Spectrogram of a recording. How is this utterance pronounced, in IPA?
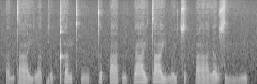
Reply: ɐ˨˩ m t̪ aː˨ j w ɐ˨˥ k̚ j ɵ˨ t̚ kʰ ɐ˥ n t̪ʰ uː˧ p̚ t̪ ɵ˥ t̚ p aː˧ t̚ ŋ ɪ˧ k̚ l aː˥ j t̪ aː˥ j m ɵ˨˥ ɥ t͡s ʊ˥ k̚ p aː˧ l ɐ˥ w s iː˧ ŋ

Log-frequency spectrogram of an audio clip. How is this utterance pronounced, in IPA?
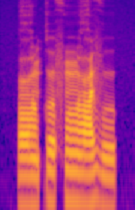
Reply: ʕ õ˧ k ʊː˧ f õː˧ ʕ ɘ˧˥ v u˧

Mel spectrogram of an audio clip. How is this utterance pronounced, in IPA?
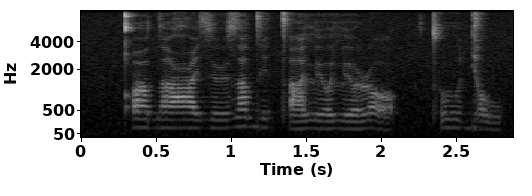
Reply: qʼ o d a ʕ i z ʉ z a d i tʼ a lʲ o lʲ o ɭ ɔ | tʼ u ɟ ɔ w

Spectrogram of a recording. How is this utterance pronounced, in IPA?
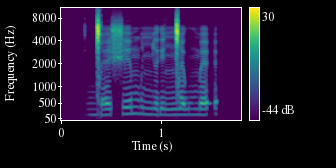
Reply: ɡ͡ǀ ɛ ʃ e m u ɲ ə ɾʲ ɛ ŋ͡ǀ ɛ w m ɛ ʔ

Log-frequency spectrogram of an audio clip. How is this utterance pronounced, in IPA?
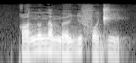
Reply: qʷ a n o n a m œ ʎ y f ɔ d͡ʒ i

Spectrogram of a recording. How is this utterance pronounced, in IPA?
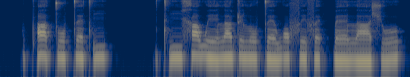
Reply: pʼ a t̪ o t̪ ɛ tʼ i | tʼ i x a w e l a ʈ ɪ l o t̪ ɛ w ɔ f e f ɛ k͡p ɛ l a ʃ ʊ

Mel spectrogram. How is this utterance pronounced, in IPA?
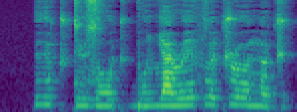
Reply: ð y˧ t͡ʃ t y˨ z oː˨ t͡ʃ ɡ͡b o˨ ʎ æ˧ ɹ e˦ f l ø˦ t͡ʃ ɭ ɵː˧ n œ˨ t͡ʃ

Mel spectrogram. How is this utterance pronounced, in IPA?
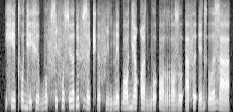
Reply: xʲ e˥ t̪ʰ ʊ˥ ɡʲ ʉ˩˥ xʲ o˨˩ b o˥ f s i˥ f ʊ˨˩ s ʉ˥ ə̯ ɗ ʉ˥ f z ɘ˨˩ t͡ʃʼ ɘ˨˩ f i˨˩ d m e˥ ɓ ɔ˩˥ ɡʲ œ˩˥ qʷ a˨˩ d b o˩˥ ʔ ɔ˨˩ r ɔ˨˩ z ʊ˨˩ ʔ a˩˥ f ɘ˨˩ ʔ e˩˥ d ʔ ʊ˩˥ ə̯ z a˨˩

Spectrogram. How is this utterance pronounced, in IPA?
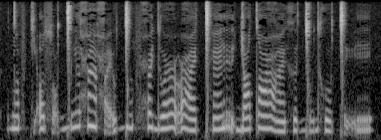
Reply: dˤ ə̃˨ f c ḛ˨ y̯ sˤ o̰˨ ɡ͡ǀ e˥ l ħ ə̃ː˥˨ ħ æ̰˨˩˦ u̯ ɡ͡ǀ ə̃˥˨ f ħ ʏ˥˨ d o˧˥ ʕ o̰˥ ʕ æ˨ ǀʰ æ̃˧˥ r ə̰˥˨ ɟ oː˧˥ tˤ ə˥ i̯ ʕ æ̃˨ x ə˨˩˦ ɡ͡ǀ o˧˥ d x o˨˩˦ ǀ ḛ˨˩˦ r

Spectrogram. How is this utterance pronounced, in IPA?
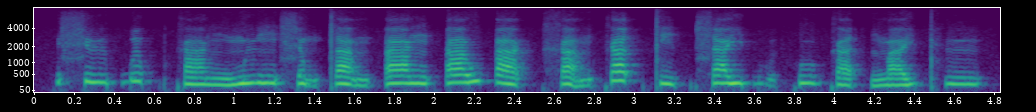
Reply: s ɨ˧ ɓ ə˦˥ p̚ k a̤˨˩ ŋ m ɨ˧ ŋ s ə̰˧˨ m t̪ a̰˧˨ m ʔ a˧ ŋ ʔ a˨˦ w ʔ a˨˩ k̚ x a̰˧˨ m k a˦˥ t̚ t̪ i˨˩ p̚ s a˧ j ɓ ṵ˧˨ ə̯ k u˧ k a˨˩ t̚ m a˨˦ j t̪ʰ ɨ˧

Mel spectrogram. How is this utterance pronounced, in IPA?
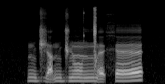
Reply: n d͡ʒ a̰ n d͡ʒ õ ŋ͡ǀ ɛ̰ x ɛ

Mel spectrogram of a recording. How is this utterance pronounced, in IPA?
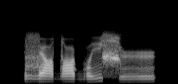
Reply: ɮ ɛ dˤ ø ɡʷ i ɕ ʉ

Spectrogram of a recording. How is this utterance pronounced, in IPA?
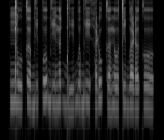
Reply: ŋ͡ǃ uː˨˩˦ k əː˨ b i˨˩˦ p ʊː˧˥˧ b iː˨ n ə˧˥˧ ɡ͡ǃ iː˨˩˦ b ə˧˥˧ b iː˦˨ h ə˨˥ ɽ u˧˥˧ k ə˨˩˦ n ʊː˨ t i˦˨ b əː˦˨ ɽ əː˦˨ k ʊː˦˨

